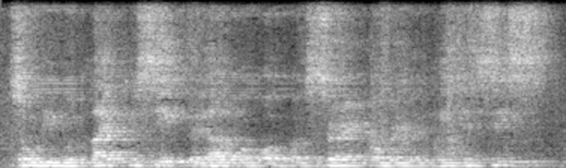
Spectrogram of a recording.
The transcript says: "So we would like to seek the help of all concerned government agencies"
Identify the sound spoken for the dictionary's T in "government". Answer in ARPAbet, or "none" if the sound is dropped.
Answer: none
